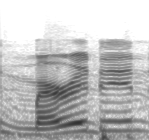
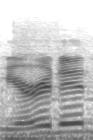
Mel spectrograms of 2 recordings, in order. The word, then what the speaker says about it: Muradin: the elements but imperius apparently muradin is the right way to say it not muradin so i don't know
